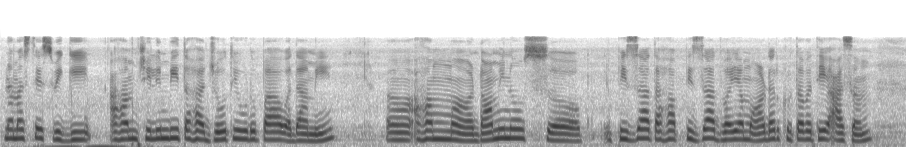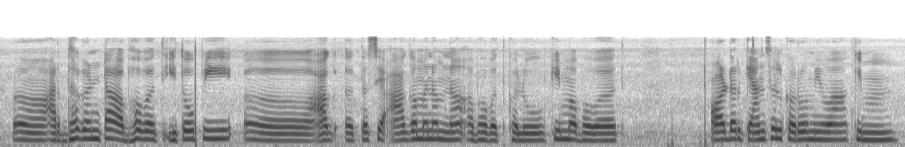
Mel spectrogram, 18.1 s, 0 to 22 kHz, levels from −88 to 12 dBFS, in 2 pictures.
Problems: none marked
